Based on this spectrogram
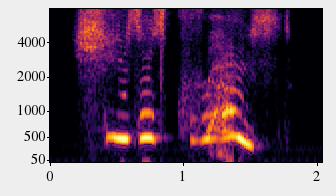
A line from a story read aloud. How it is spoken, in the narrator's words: exclaimed Thomas Clayson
